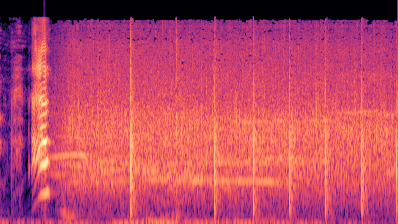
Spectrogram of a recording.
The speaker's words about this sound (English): Why are you clapping? That was horrible. That was beautiful.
